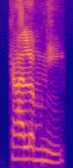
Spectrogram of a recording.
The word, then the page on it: calumny: Indian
